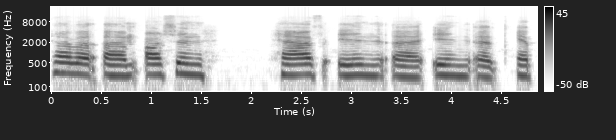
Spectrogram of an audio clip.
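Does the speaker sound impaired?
Yes: Down syndrome; congenital.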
